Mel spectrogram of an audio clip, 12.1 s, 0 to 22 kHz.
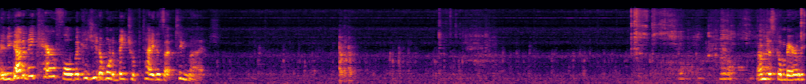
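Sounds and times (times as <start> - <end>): spoon stirring soup in pot: 9.5 - 11.5.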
